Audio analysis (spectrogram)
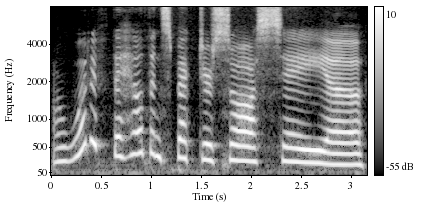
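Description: An actress playing an excitable, vengeful restaurateur in a radio comedy, with a flustered and emphatic manner. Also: female voice, high voice, measured pace. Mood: conspiratorial. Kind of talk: 1980 radio theater comedy acting.

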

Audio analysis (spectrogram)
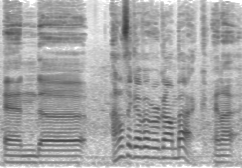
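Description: A man in his thirties, a musician, telling stories in a rambling, animated way in casual conversation, laughing often. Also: medium pitch, normal speed, slight background noise. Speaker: musician and podcast guest.

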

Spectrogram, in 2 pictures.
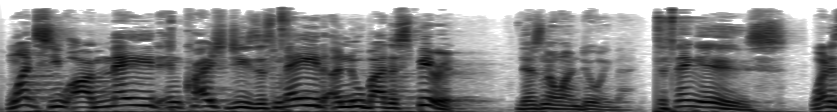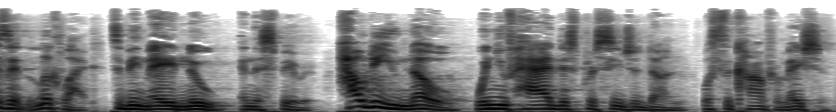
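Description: Lively young preacher, a bit raspy. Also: male voice, fairly high pitch, normal speed. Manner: earnest, lively delivery with rising emphasis. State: slightly raspy voice. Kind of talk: sermon with scripture reading. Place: church hall with audience.

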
